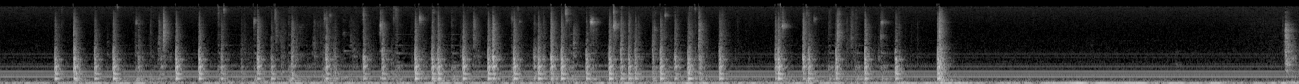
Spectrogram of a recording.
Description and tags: Shower Water Running Drip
